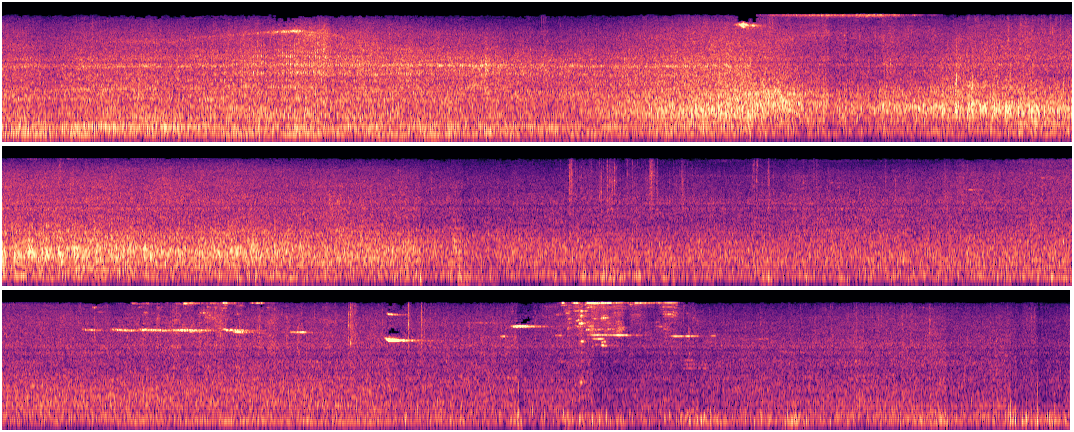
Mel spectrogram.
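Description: City street traffic: cars and trucks driving past with engine hum and tyre noise, one vehicle passing louder around a quarter of the way in. A single sharp click sounds near the end.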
